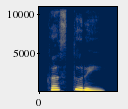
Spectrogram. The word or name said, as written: ಕಸದಾರ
